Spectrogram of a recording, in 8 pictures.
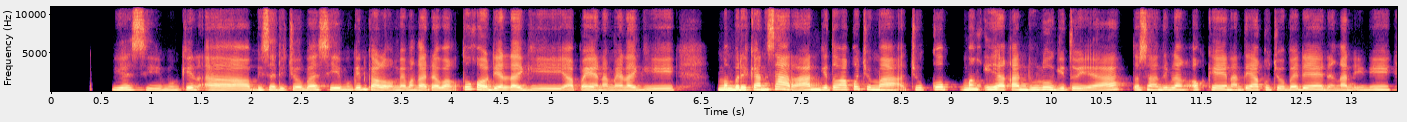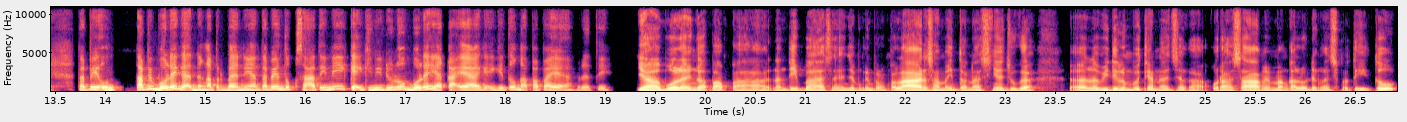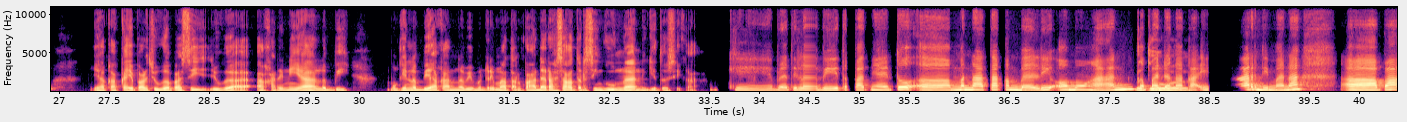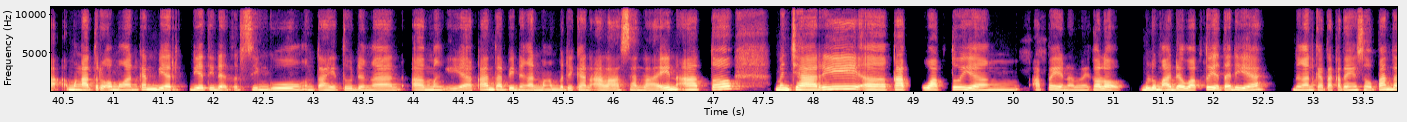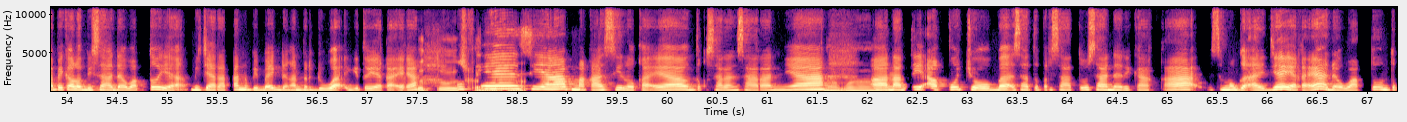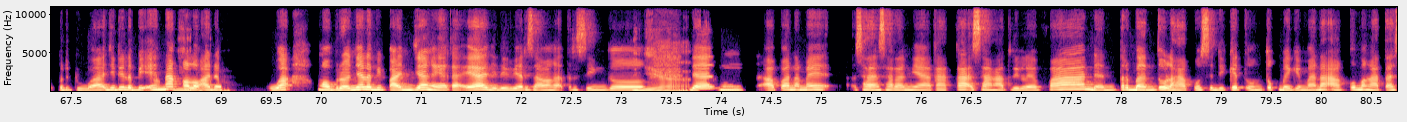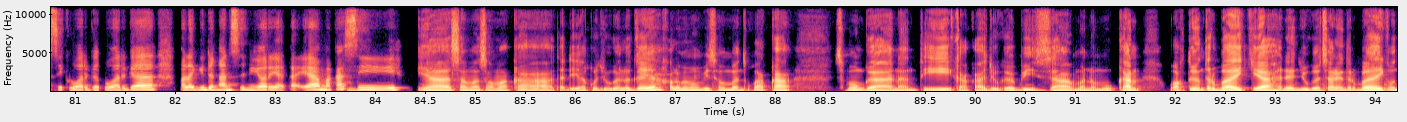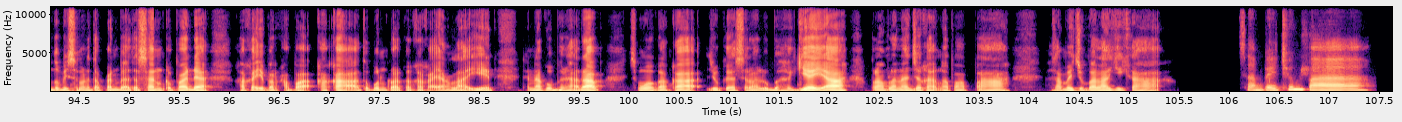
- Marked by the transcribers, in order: tapping; other background noise
- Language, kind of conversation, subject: Indonesian, advice, Bagaimana cara menetapkan batasan saat keluarga memberi saran?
